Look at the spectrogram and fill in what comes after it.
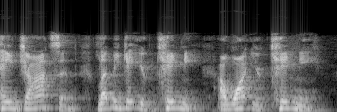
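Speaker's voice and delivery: shrill, high-pitched, screamed yelling. Speaker reenacts screaming at someone he followed around, retelling a scream. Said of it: "and then I'm screaming".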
